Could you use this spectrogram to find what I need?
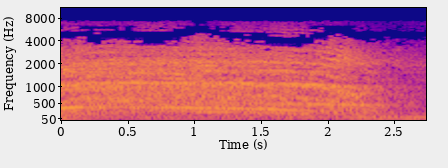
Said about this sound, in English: If you agree with Kenneth Williams' challenge, will you cheer? And if you disagree, will you boo? And you all do it together now.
